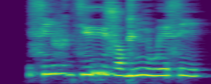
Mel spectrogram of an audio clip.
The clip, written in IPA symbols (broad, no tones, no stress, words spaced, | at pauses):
si vɪɡsʲʌrʲʊ zɔɡɪŋĩ wɪsi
